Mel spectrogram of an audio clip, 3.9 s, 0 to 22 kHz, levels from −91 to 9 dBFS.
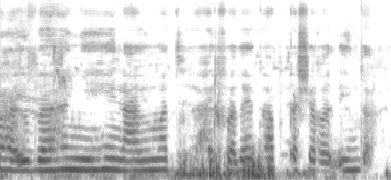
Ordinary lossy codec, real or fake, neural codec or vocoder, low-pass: none; fake; vocoder, 44.1 kHz, 128 mel bands, Pupu-Vocoder; none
